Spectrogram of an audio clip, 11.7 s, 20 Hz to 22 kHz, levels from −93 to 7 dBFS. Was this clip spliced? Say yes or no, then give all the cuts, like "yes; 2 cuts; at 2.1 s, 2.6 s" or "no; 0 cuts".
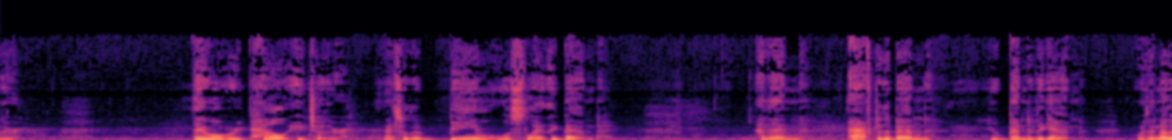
no; 0 cuts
